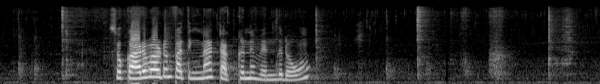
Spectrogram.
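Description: A perforated steel spatula stirring thick prawn masala in a steel kadai, clinking and scraping against the pan over a low sizzle. A voice sings a short phrase, 'let's cook', in the first half. This is the loudest sound.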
